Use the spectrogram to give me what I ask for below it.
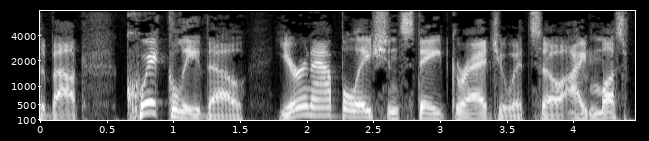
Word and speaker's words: Appalachian: First of all, it's Appalachian. Come on, let's get the name right.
